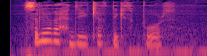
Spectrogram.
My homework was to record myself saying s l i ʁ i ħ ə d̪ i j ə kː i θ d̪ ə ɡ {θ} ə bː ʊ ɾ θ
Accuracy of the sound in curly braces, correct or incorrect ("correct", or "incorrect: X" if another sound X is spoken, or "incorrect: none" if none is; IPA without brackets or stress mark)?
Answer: correct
